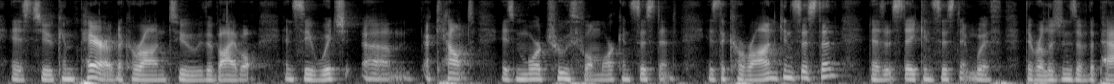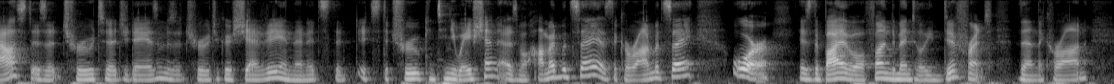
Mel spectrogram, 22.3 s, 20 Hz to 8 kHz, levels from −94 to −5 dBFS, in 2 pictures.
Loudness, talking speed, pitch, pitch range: -34 LUFS, 185 wpm, 140 Hz, 130-150 Hz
